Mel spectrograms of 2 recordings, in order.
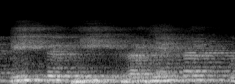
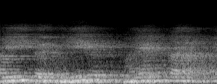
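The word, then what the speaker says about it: वीतभीरभयंकरः: जगह पाया और इसमें बीत भी भयंकर उच्चारण इसका सही है, लेकिन लोग इसका बीत भीर भयंकर ऐसा नहीं पढ़ते, तो उसमें भगवान का नाम भयंकर हो जाएगा, जबकि भगवान का नाम अभयंकर है।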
